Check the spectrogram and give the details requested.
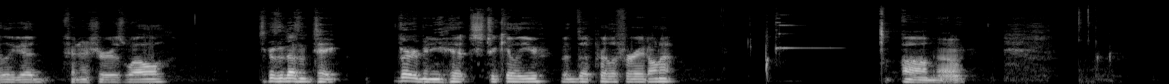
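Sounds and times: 
speech: 0.0s - 1.8s, 2.6s - 6.8s, 9.0s - 10.2s
phone notification ding: 7.7s - 8.6s.

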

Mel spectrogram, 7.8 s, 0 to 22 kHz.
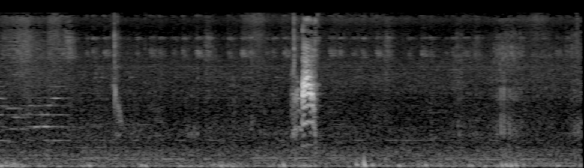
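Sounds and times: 
steady low rumbling background: 0.0s - 7.7s
pet cat meowing: 4.0s - 4.4s.

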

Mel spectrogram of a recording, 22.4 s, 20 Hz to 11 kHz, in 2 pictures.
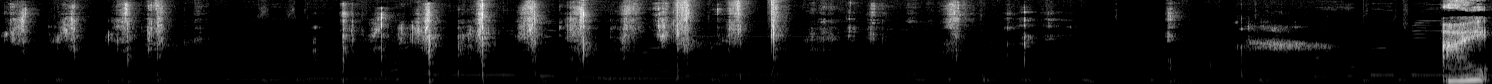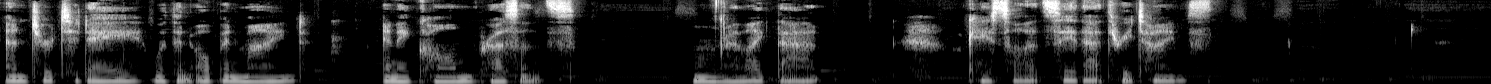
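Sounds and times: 
deck of daily affirmation cards being shuffled: 0.0s - 1.6s, 2.3s - 7.9s
soft steady music: 0.0s - 22.3s
speech: 11.2s - 13.5s, 14.1s - 15.4s, 16.4s - 17.4s, 18.5s - 20.4s.

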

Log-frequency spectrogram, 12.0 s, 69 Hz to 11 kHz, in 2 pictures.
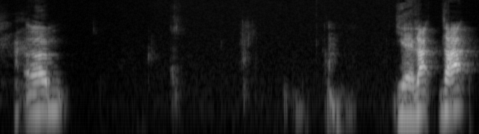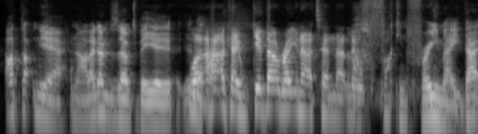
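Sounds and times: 
speech: 0.2s - 0.9s, 5.0s - 11.9s
gum being chewed: 1.8s - 4.3s
short loud voiced bursts: 10.3s - 11.0s.

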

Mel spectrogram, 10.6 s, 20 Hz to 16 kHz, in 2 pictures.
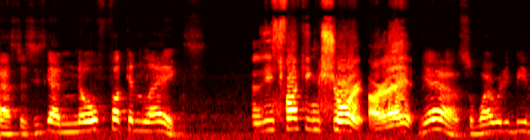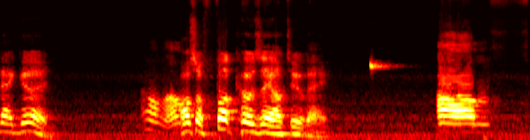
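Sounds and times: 
speech: 0.0s - 5.9s, 6.7s - 8.7s, 9.6s - 10.3s
high-pitched fire alarm beep: 9.0s - 9.5s.

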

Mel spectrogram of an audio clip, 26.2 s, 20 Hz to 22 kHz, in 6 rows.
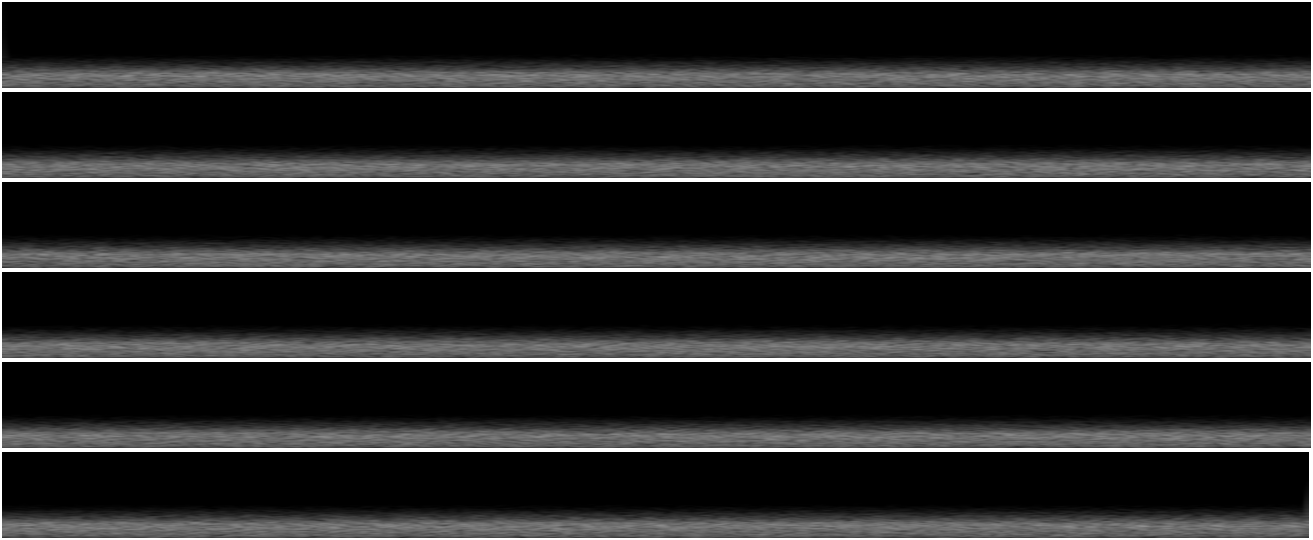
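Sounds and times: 
deep ocean-like white noise: 0.0s - 26.1s.

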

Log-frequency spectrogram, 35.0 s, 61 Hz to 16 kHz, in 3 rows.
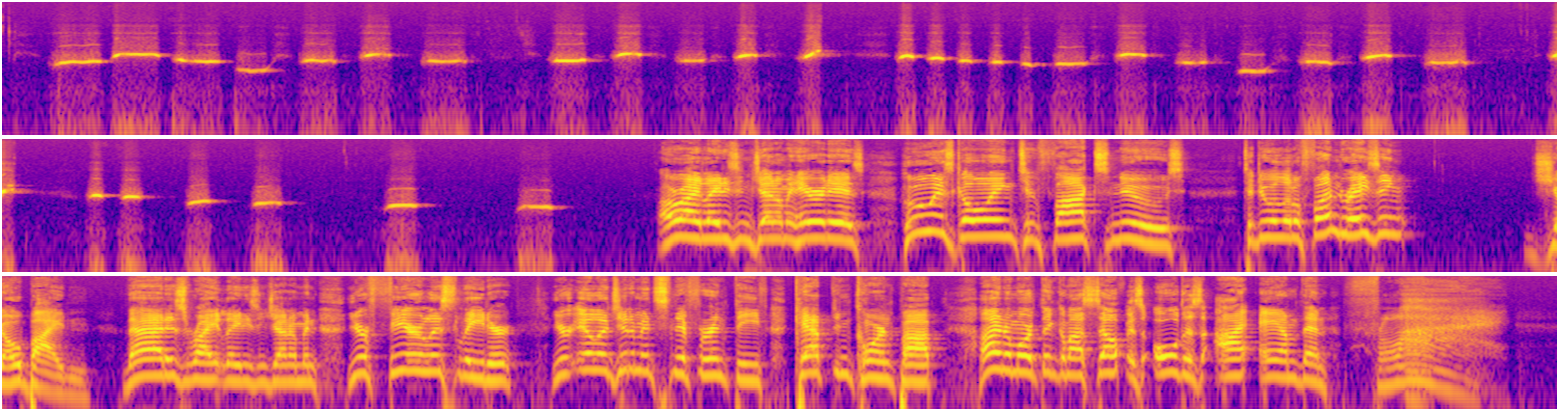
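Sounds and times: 
person whistling quiz-show think music: 0.4s - 13.9s, 14.6s - 15.0s, 15.6s - 16.0s
speech: 16.8s - 22.2s, 23.2s - 34.4s.

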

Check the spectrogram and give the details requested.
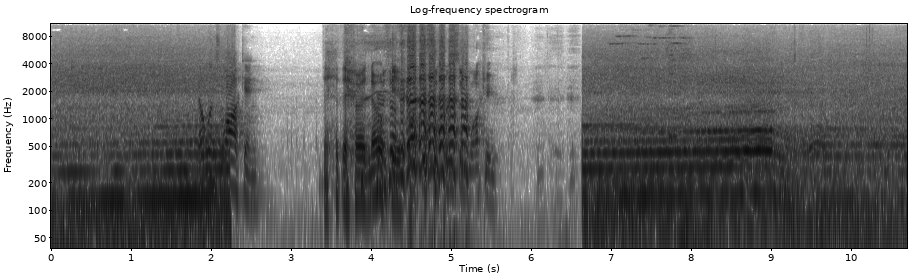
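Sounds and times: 
motorcycle engine roaring as it passes down the street: 0.0s - 2.3s, 6.6s - 10.7s
speech: 1.8s - 2.7s, 3.4s - 5.7s
laughter: 3.4s - 6.6s.

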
